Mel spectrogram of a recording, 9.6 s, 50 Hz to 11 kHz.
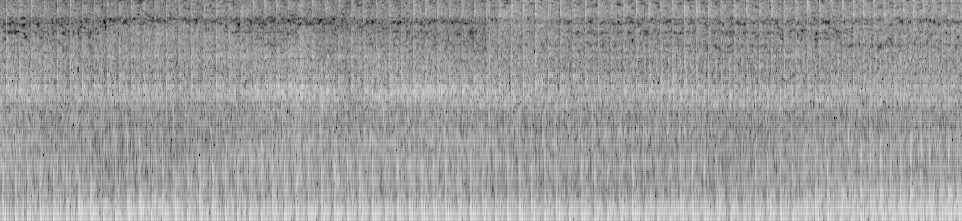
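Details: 1981 Yamaha SR500 start-up after an oil and filter change, sump check ball/spring/gasket replacement and valve adjustment, still smoking, 115 psi compression: single thumping about four beats a second, uneven and lumpy; rough idle, cause unknown.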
